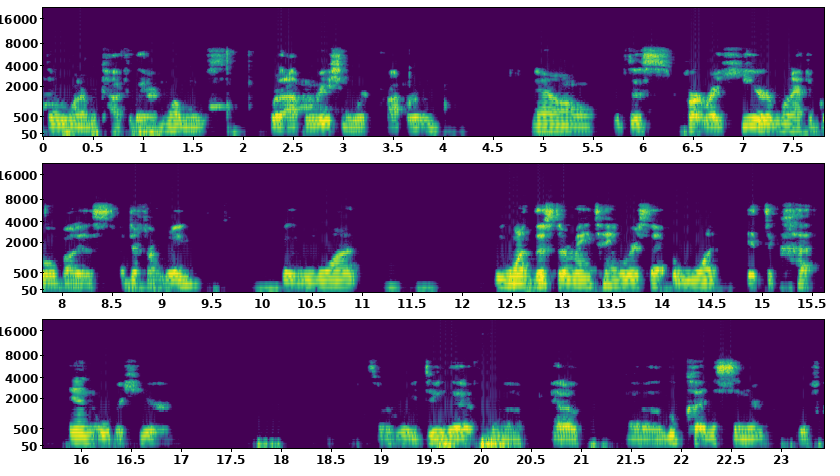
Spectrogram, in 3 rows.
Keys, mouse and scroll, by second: 0.4 ctrl+n, 1.0 a, 1.9 Tab, 7.0 KP_1, 7.8 Tab, 8.4 z, 19.0 ctrl+r.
